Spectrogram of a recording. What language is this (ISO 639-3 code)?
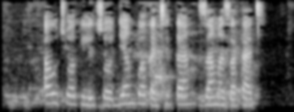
swa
